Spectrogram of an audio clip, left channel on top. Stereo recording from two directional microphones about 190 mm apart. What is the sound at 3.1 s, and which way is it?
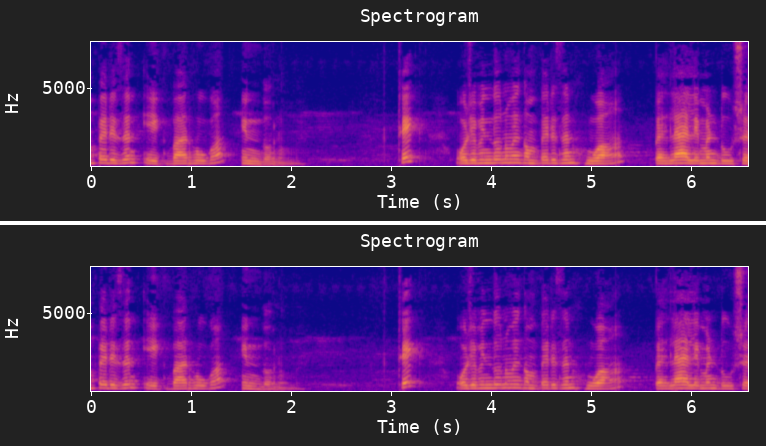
A woman's voice, 30° left (ahead or behind).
